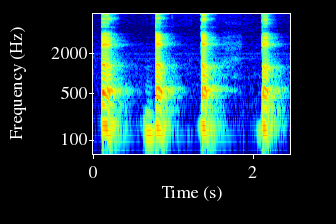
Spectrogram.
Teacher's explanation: when I say b, there's no air coming out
